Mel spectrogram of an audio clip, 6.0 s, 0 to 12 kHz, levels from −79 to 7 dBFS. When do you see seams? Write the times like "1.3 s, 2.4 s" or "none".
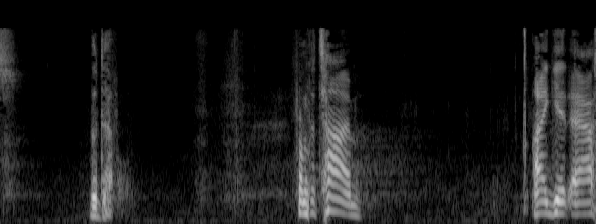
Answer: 3.1 s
